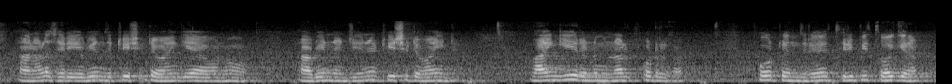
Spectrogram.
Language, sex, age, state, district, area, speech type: Tamil, male, 45-60, Tamil Nadu, Cuddalore, rural, spontaneous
